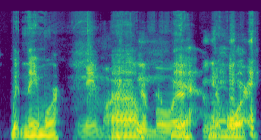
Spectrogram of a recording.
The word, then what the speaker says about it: Namor: I think Namora is a great card, a great team up with Namor. With Namor. Namor. Yeah, Namor. Accents on the wrong syllable. Exactly. The wrong chicka over the R.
